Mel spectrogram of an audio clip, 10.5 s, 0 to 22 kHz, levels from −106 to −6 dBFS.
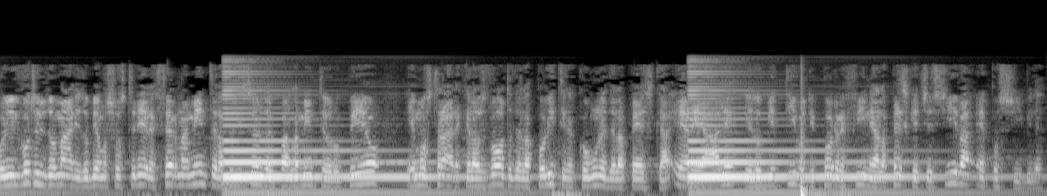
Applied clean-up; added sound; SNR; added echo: none; Acoustic guitar; -3 dB; reverberation time 0.1 s.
